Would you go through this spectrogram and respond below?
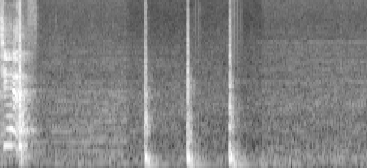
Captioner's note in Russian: Стук в дверь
